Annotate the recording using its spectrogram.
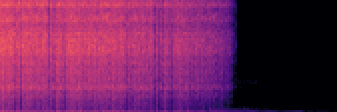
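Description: Loud static hisses and then cuts out.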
